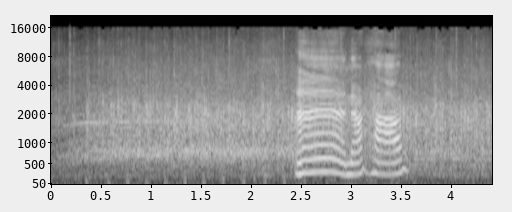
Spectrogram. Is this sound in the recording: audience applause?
yes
